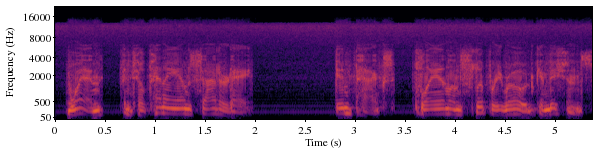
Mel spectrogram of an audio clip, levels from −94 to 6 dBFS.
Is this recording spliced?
yes; 1 cut; at 3.4 s

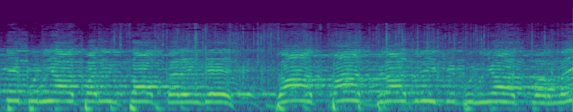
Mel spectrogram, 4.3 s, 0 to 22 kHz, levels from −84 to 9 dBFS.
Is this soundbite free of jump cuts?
yes; 0 cuts

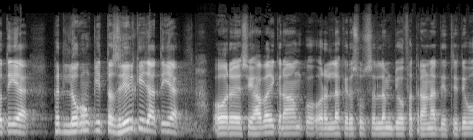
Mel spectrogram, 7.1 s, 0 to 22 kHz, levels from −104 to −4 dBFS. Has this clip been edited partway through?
yes; 1 cut; at 2.9 s

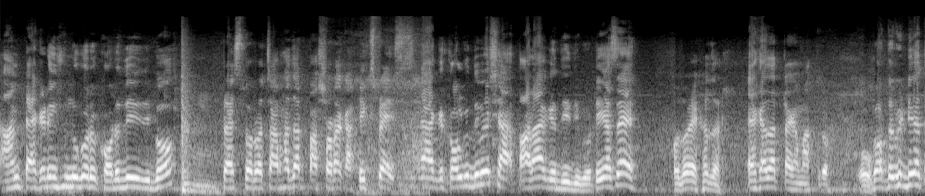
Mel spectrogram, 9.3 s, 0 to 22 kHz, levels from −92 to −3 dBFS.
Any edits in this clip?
yes; 1 cut; at 4.2 s

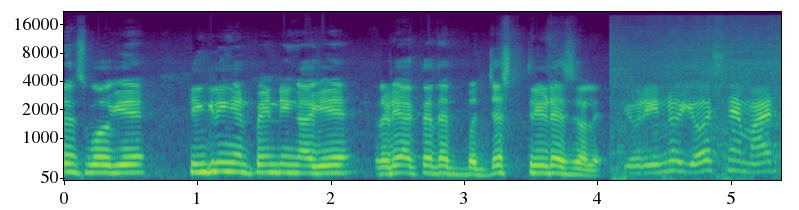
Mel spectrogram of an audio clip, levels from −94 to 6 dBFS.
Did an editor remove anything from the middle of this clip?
yes; 1 cut; at 4.1 s

